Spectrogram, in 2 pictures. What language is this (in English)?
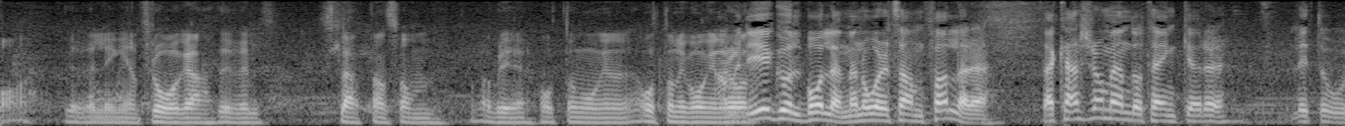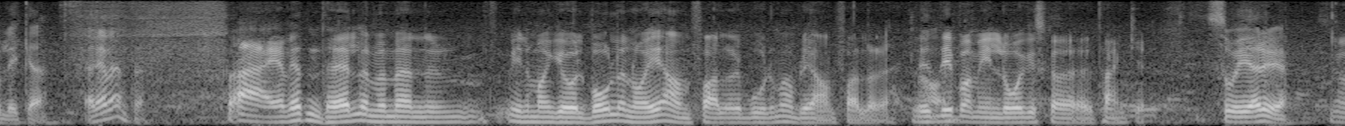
Swedish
